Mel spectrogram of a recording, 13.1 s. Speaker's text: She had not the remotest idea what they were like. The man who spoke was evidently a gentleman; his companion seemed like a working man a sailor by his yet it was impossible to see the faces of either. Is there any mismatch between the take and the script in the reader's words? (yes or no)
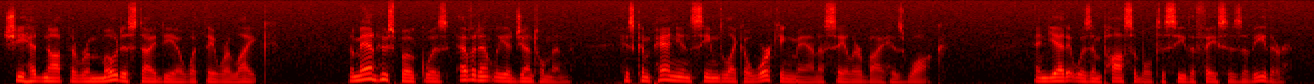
yes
